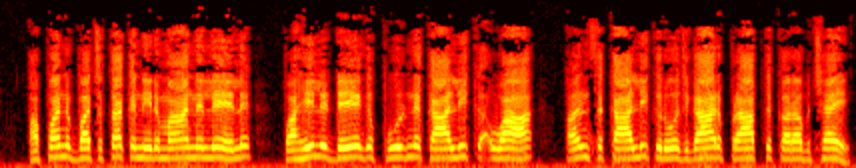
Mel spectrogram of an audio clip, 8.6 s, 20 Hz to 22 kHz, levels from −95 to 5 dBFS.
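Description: Throughout, the speech sounds swirly, smeared and hollow, with blurred attacks. This is generation loss, likely from around ten MP3 passes at roughly 64 kbit/s.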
